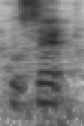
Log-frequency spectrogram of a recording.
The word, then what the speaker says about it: coset: সেটটাকে বলব আমরা right কোসেট অফ এস উচ্চারণটা হবে right কোসে অফ এস ইন দা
